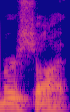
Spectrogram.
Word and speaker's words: Merschat: Did I Did I pronounce Mershot right? Did I pronounce that right? You got it right the second time. Mhot.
